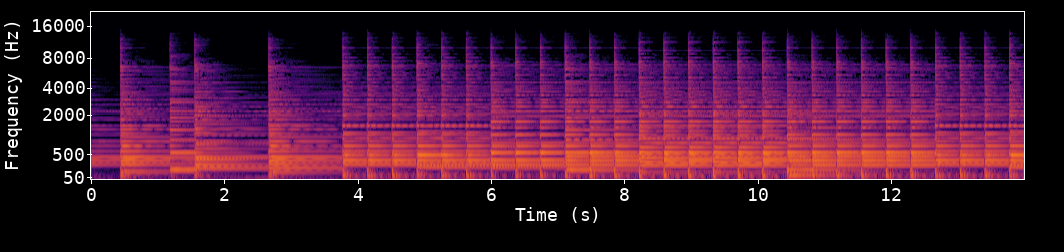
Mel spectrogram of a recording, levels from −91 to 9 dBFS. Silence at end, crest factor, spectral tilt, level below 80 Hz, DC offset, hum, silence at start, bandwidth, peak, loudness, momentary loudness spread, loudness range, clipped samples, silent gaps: 0 s; 18 dB; -4.5 dB/octave; -46 dBFS; under 0.1%; none; 0 s; 14.5 kHz; -10 dBFS; -27 LUFS; 7 LU; 4 LU; under 0.1%; none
